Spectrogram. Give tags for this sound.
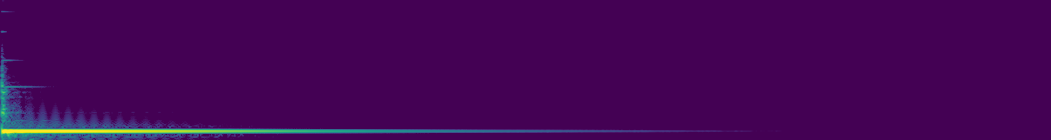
bell; celesta; chimes

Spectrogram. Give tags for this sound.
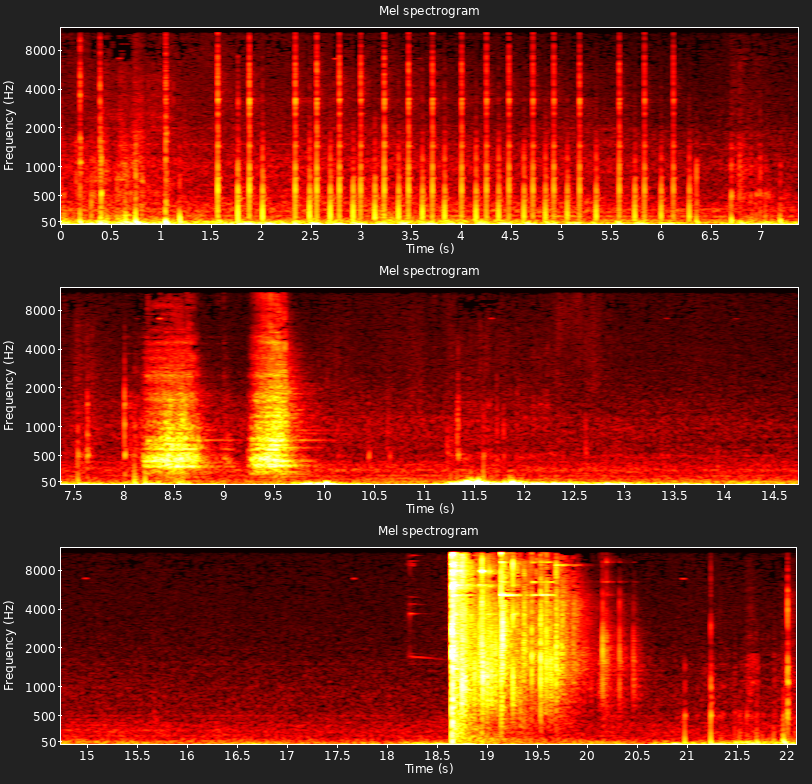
breaks; ceramic; cup; floor; solid

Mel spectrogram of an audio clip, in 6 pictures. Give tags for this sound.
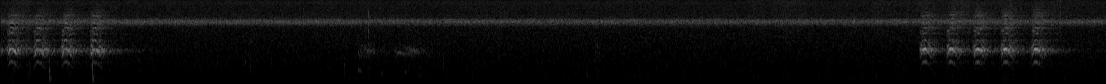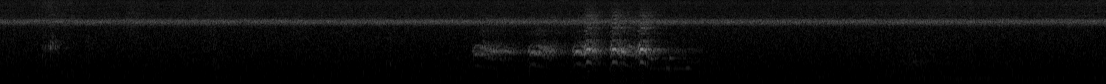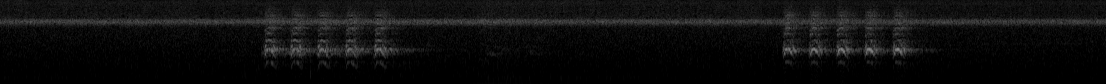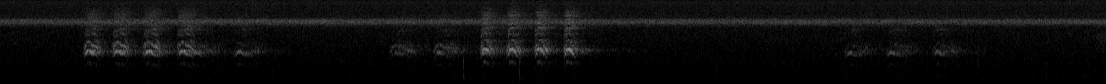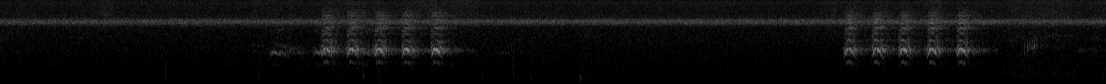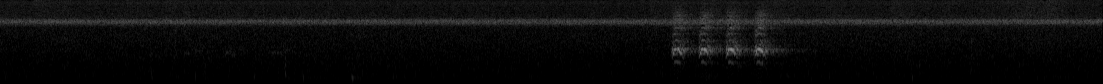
crickets; crows

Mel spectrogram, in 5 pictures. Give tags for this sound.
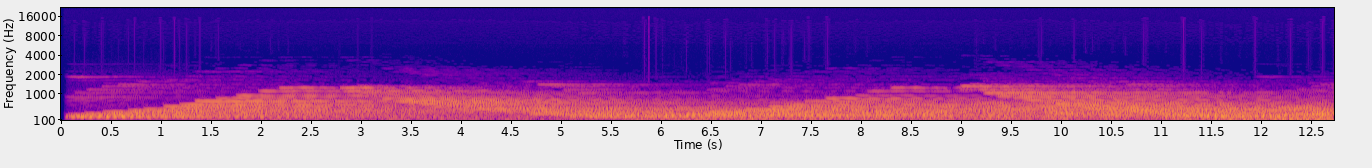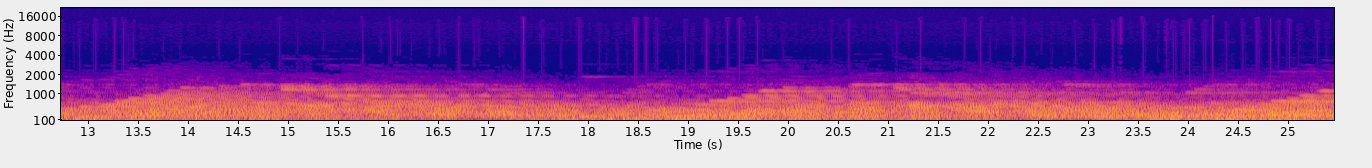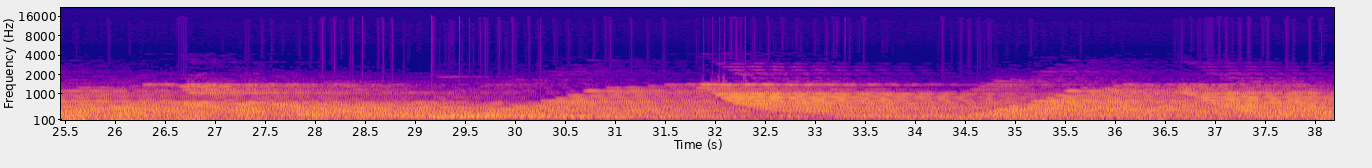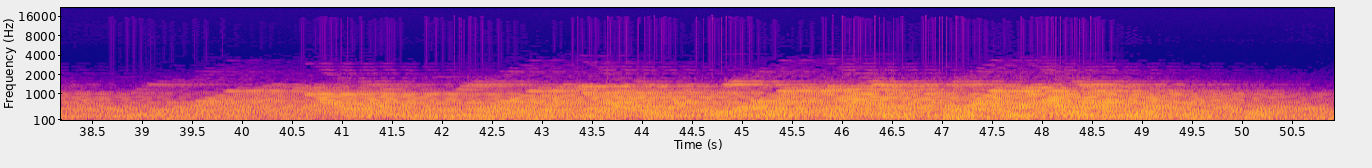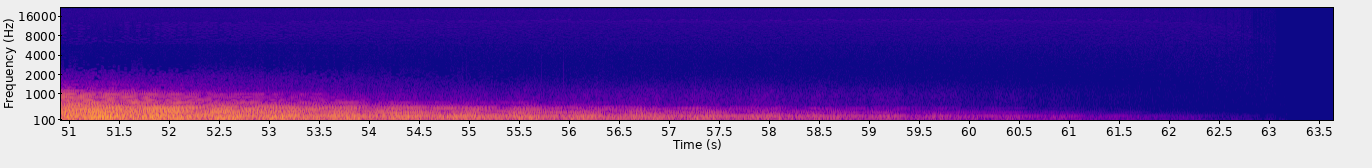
movie; flashback; background-sound; music; scary; horror; atmosphere; background; dramatic; mood; thriller; tension; drama; suspense; film; dream-sequence; spooky; soundscape

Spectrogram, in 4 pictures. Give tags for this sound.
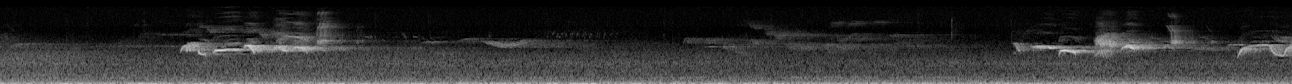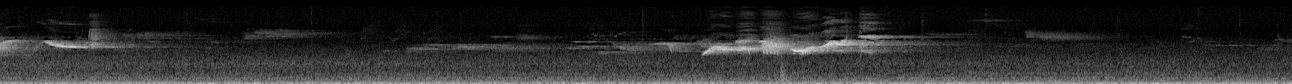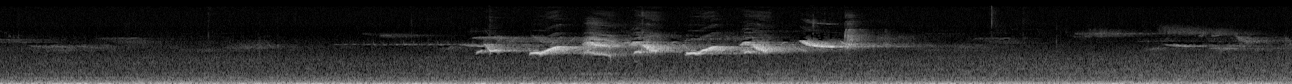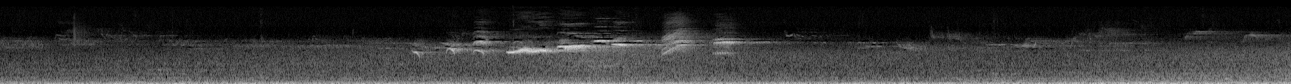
field-recording; night; york; birdsong; blackbird

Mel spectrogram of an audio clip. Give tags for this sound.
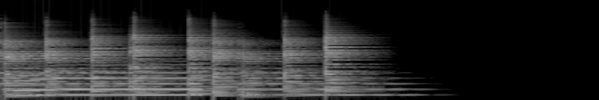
string; experimental; cafe; pluck; guitar; strings; lounge; loop; arabic; restaurant

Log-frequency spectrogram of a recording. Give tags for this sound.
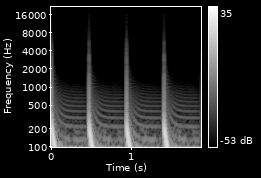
128bpm; bass; bassdrum; bd; bigroom; drum; drumloop; house; kick; loop; tuned

